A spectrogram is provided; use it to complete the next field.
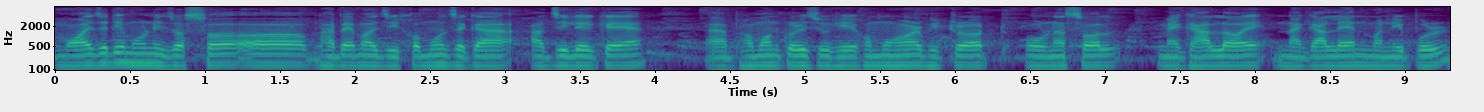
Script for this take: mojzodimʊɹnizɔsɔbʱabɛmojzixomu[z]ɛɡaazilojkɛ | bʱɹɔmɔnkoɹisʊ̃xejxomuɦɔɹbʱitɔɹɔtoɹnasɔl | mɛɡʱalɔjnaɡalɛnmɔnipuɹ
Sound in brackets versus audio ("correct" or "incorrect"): correct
